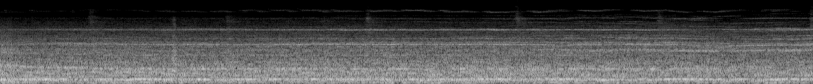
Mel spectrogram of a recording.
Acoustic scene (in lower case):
subway station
